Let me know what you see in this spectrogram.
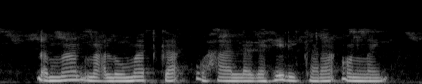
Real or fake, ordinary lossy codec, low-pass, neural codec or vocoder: real; Opus, 32 kbps; 5.4 kHz; none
